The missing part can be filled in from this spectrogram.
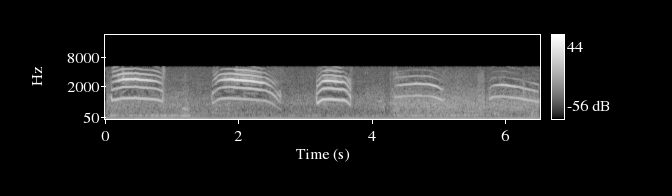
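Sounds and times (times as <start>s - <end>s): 
kitten meowing: 0.1s - 1.0s, 1.6s - 5.1s, 5.8s - 6.5s.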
